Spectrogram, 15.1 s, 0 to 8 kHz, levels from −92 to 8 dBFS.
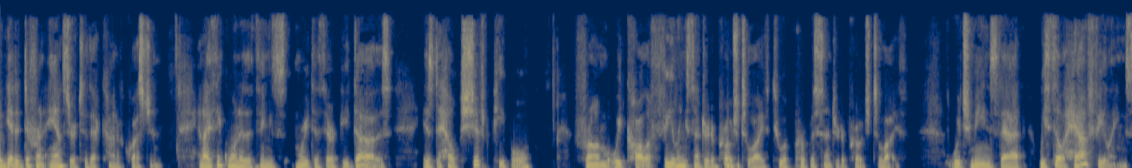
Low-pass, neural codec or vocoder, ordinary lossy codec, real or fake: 7.2 kHz; none; MP3, 48 kbps; real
